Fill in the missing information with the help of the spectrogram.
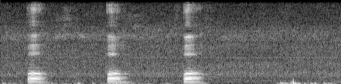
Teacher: प और ब, इन दोनों के बीच की साउंड है, प प प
